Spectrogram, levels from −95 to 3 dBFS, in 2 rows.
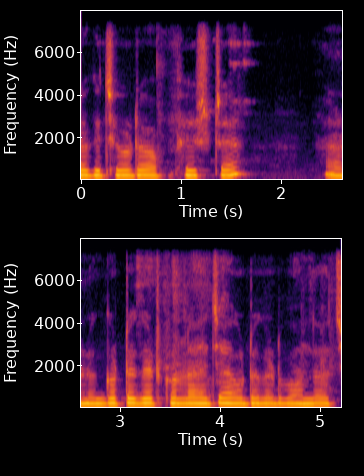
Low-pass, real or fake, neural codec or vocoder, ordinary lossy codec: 7.2 kHz; real; none; none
